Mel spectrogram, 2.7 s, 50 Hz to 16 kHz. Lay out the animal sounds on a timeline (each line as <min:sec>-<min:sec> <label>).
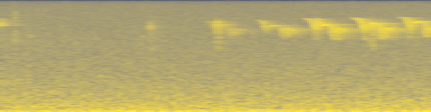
0:01.2-0:02.7 Blackburnian Warbler (Setophaga fusca)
